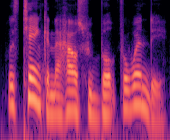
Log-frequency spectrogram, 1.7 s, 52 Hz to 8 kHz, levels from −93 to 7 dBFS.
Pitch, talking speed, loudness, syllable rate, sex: 140 Hz, 315 wpm, -19 LUFS, 7.1 syllables/s, male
